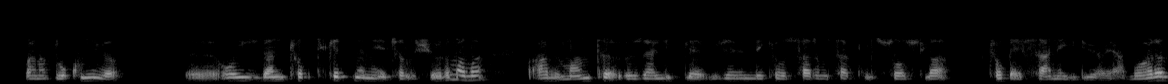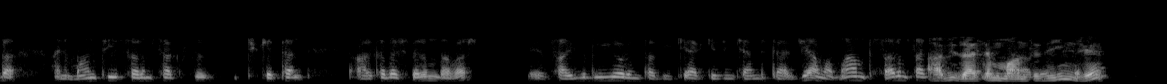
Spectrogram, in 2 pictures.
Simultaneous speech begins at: 21 s

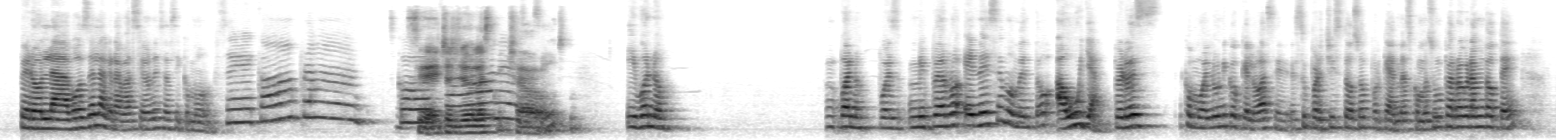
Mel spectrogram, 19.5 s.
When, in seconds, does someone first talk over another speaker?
5 s

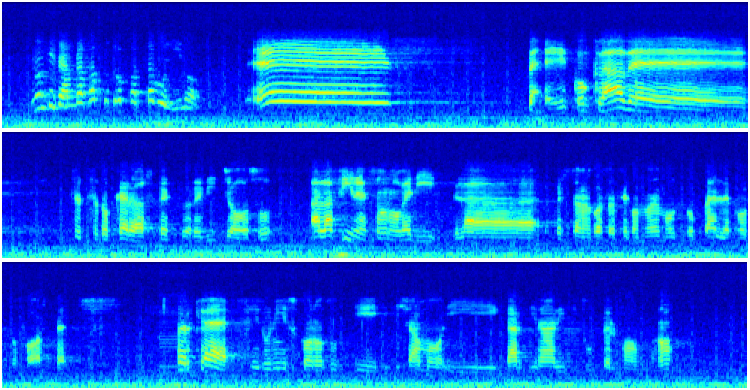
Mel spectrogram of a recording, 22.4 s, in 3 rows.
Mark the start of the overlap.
none

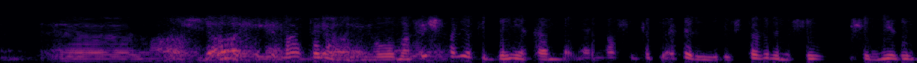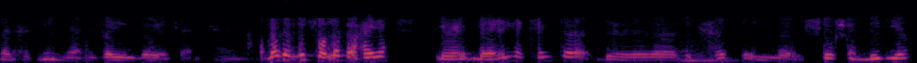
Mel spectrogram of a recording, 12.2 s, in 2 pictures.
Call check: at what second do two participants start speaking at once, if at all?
1 s

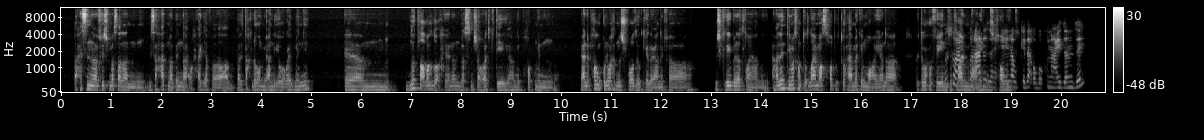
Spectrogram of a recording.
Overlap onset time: 18 s

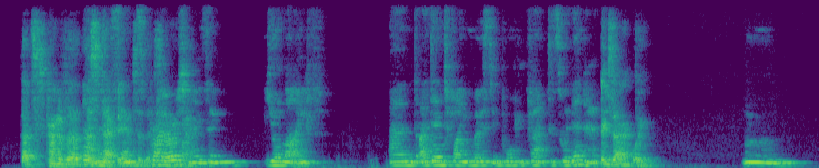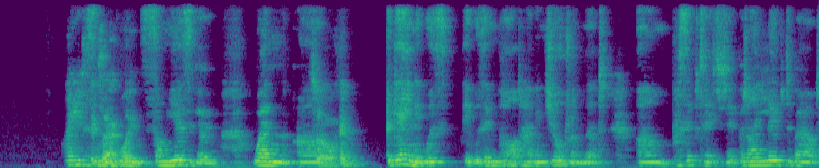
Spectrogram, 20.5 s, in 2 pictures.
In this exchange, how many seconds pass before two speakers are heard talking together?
1 s

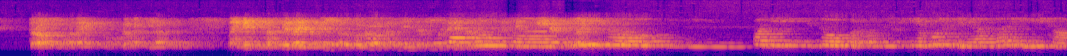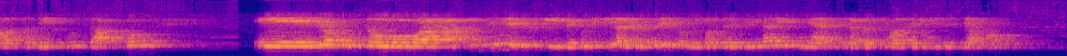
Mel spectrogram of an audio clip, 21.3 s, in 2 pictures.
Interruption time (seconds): 3 s

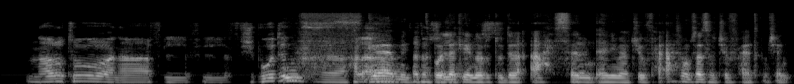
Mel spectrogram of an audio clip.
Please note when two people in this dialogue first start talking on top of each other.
3 s

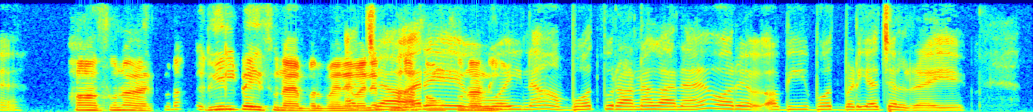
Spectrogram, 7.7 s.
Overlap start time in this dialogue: 3 s

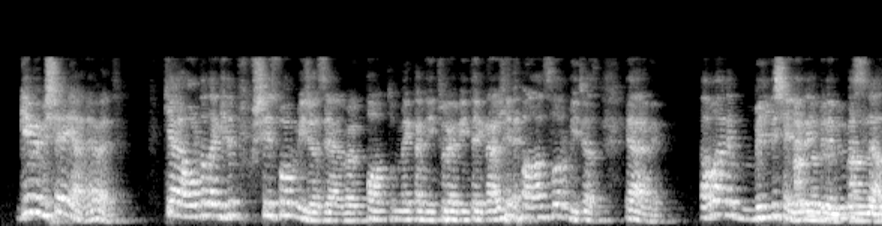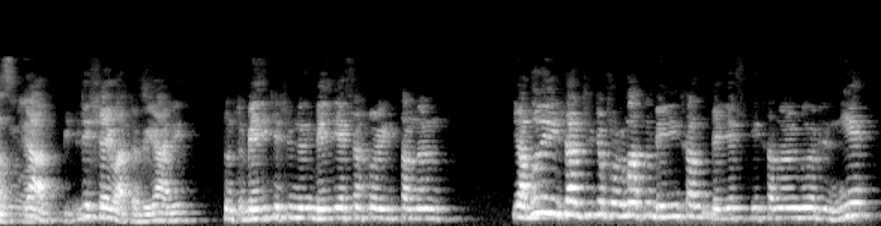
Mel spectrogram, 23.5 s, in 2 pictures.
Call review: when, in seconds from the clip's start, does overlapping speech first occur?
11 s

